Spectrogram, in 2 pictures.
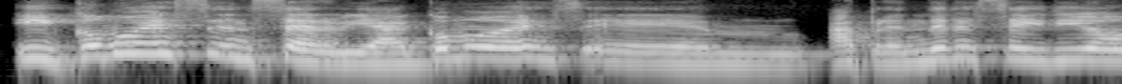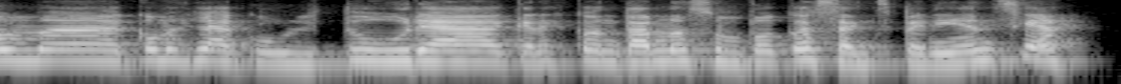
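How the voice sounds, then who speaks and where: A woman hosts a casual interview. Her voice sits a little high, and she talks in a chatty, playful way. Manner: chatty, playful, quick to laugh. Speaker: interview host.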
